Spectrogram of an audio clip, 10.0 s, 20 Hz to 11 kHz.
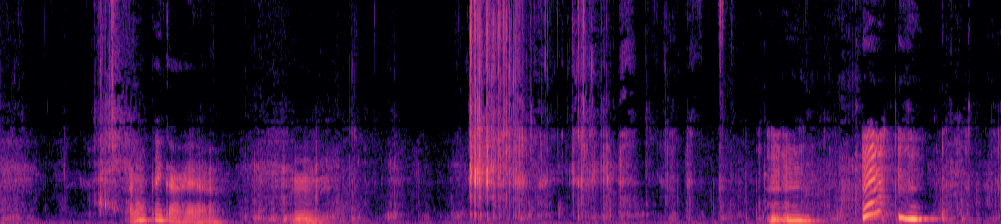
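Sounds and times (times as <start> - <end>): chips crunching: 0.9 - 1.3, 2.4 - 8.6.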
